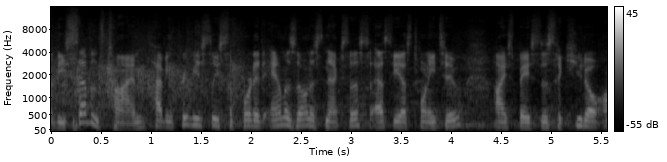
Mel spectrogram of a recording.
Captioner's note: applause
